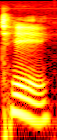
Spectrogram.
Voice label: "tae", ireland; Monophtongs

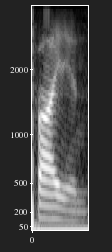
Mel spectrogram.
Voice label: "faigheann", ireland; language pronounciation; aigh-, -eidh-, -adh-, -agh

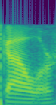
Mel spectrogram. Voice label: "gabhar", ireland; language pronounciation; abh, amh, ogh

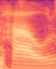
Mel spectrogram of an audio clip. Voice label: "poll", ireland; Monophtongs

